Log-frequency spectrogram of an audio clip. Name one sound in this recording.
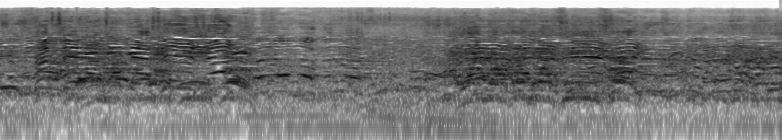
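A crowd of men and women chant and shout loudly outdoors.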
